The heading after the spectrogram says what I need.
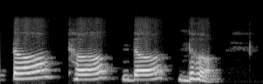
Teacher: आपण उच्चार करतानाच लगेच आपली जीभ दाताला लागते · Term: दंत्यवर्ण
